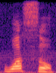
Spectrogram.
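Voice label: "wosup", Nigerian Pidgin, female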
